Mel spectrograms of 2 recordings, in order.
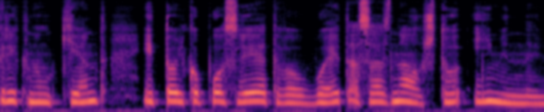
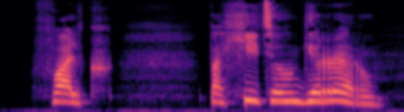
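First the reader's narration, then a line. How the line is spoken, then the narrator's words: Strained, forced words. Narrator (Russian): с трудом выдавил Уэйд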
